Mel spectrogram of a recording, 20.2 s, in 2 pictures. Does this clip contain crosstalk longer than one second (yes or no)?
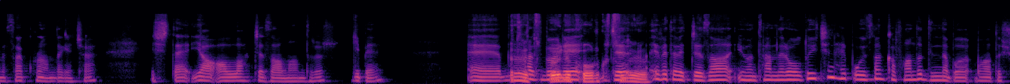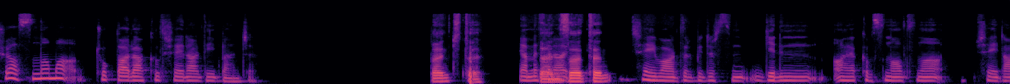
yes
